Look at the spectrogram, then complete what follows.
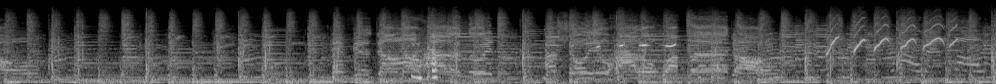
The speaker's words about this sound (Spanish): ¿Escuchó ese silbido? Sí. ¿Quieres escucharlo de vuelta? Sí. A ver.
